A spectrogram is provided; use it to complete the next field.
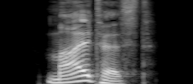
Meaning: inflection of malen: 1. second-person singular preterite 2. second-person singular subjunctive II
- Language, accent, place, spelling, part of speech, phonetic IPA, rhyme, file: German, Germany, Berlin, maltest, verb, [ˈmaːltəst], -aːltəst, De-maltest.ogg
